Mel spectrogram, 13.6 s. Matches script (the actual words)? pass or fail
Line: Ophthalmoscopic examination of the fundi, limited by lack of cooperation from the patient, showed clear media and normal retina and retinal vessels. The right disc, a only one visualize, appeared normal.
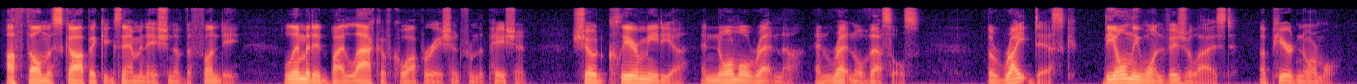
fail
